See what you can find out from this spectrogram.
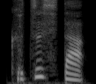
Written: Chaussettes

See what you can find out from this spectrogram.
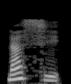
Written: なし

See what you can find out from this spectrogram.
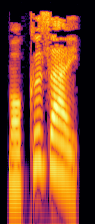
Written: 木材

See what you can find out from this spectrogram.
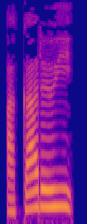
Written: lumineux

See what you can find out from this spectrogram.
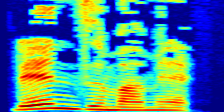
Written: gourgane

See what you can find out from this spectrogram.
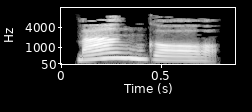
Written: mangue

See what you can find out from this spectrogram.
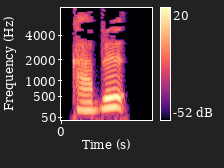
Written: navet

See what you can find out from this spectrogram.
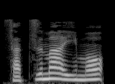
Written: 薩摩芋

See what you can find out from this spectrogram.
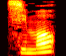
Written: gel

